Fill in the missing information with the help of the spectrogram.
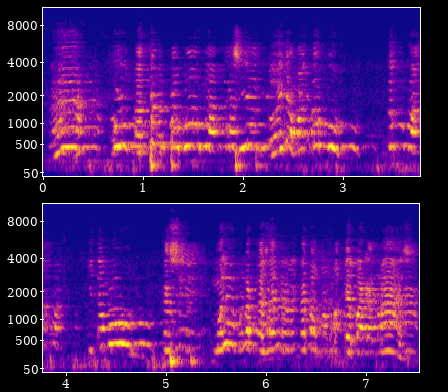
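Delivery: shrill fussing over belongings; high squeaky comic voices. Acted. Flood victims fuss in high squeaky voices over their things. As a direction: play the panicking family in a flood.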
